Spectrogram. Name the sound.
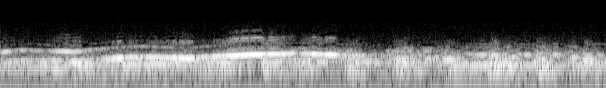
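police car siren wailing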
